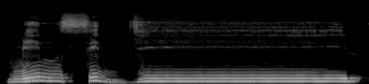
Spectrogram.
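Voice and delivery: سجیل drawn out, the ج doubled and pressed; stressed jim. Shown as a demonstration. Teacher stresses the doubled ج. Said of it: "جیم پر شد ہے".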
